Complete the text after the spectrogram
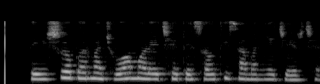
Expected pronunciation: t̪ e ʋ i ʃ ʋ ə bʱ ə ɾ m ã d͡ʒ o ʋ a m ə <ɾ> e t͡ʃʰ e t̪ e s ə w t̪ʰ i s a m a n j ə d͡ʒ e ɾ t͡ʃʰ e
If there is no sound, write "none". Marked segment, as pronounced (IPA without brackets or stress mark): ɭ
